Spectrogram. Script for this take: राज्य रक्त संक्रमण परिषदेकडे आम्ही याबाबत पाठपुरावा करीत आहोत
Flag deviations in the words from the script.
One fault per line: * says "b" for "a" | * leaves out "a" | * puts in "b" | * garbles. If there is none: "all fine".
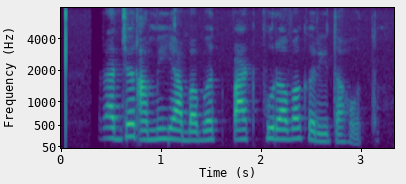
* leaves out "रक्त संक्रमण परिषदेकडे"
